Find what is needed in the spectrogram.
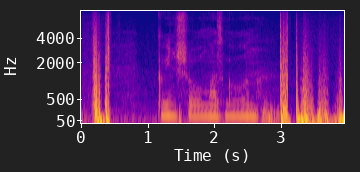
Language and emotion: Russian, neutral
